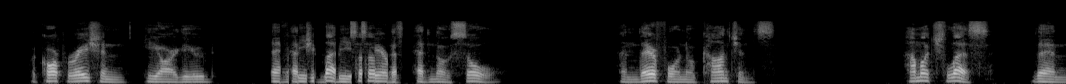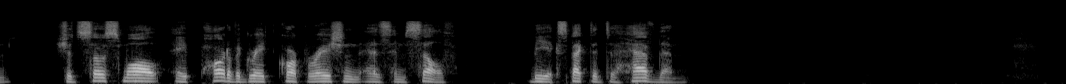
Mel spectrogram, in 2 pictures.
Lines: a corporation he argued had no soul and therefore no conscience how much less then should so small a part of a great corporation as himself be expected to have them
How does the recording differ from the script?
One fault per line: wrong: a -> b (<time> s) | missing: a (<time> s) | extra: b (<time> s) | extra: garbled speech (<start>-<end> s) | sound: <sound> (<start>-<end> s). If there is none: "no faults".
extra: garbled speech (2.7-4.0 s)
